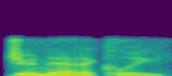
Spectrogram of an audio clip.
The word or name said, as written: genetically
